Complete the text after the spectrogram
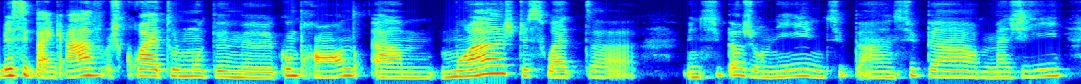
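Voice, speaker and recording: Recorded very cleanly with a silent background, a woman with a German accent speaks at a very slow pace in a fairly low voice with ordinary pitch variation. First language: German (speaking French). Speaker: life coach. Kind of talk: casual talk to camera. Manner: halting.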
